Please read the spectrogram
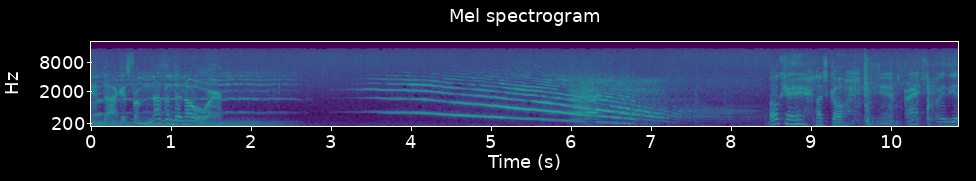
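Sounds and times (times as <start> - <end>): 
siren wailing: 0.0 - 8.5
speech: 0.2 - 1.8, 8.5 - 10.8.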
